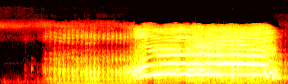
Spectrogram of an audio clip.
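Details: Young African elephant opening with quick pulsed grumbles, then breaking into one loud, steady, harmonic trumpet-like call lasting just over a second, rising slightly in pitch before cutting off.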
